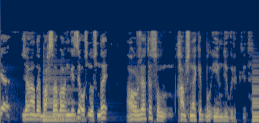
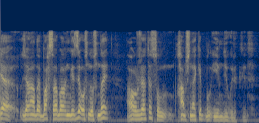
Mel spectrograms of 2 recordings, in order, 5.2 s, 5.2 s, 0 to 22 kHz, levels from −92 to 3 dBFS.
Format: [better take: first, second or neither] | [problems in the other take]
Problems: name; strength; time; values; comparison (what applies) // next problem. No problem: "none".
second | noise reduction (classical method spectral subtraction)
